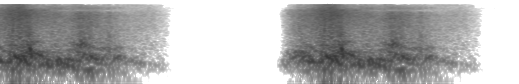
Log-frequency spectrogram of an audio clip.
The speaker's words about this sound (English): That is the sound of a roundhouse kick in a kung fu movie. Ah, okay. It sounded like a kung fu special effect, but I couldn't be sure of it.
